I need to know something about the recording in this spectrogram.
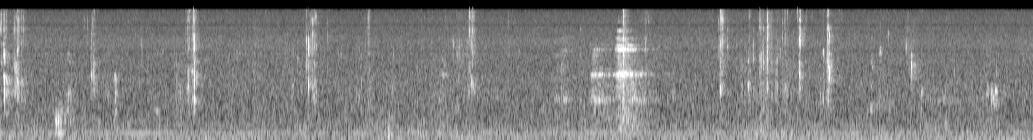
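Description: Close-miked chewing of a cheeseburger and chicken sandwich, with scattered short wet mouth clicks and a louder cluster of sounds about six seconds in, over a faint steady hum.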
